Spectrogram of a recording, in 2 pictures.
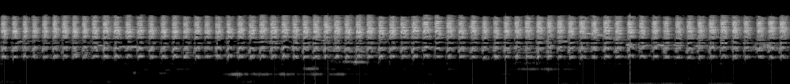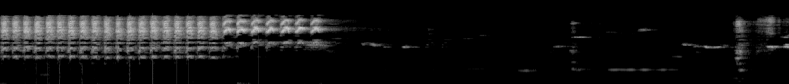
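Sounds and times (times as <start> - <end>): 
leafbird song of rattling chatter: 0.0 - 15.7.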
